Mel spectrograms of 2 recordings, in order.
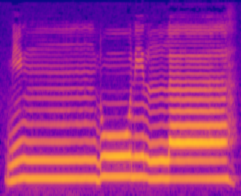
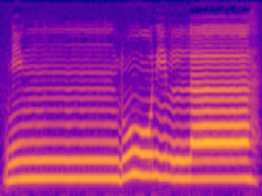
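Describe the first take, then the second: The two takes are said the same way.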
